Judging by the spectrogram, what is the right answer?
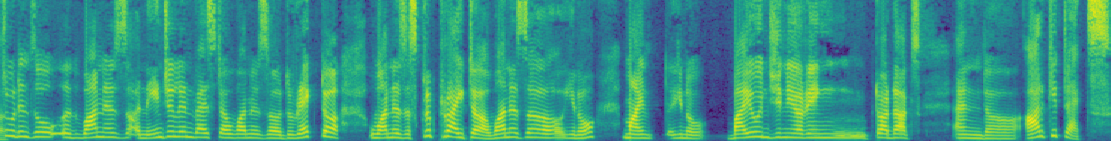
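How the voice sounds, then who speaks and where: In an Indian accent, a woman speaks at a moderate pace and fairly high pitch with ordinary pitch variation, in a very clean recording with a silent background and a dry, close sound with no echo. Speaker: Hindi teacher. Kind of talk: interview answer.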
